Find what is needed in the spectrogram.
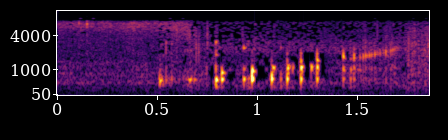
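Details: Adult woman's stomach noise: brief bubbling, gurgling run of low pops over a hissy background; ordinary stomach rumbling.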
